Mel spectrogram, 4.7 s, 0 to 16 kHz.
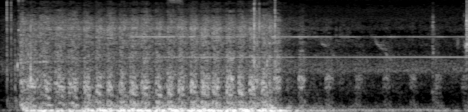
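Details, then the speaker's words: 1989 Toyota Supra MK3 Turbo cranking evenly for about three seconds without firing, then fuel pump whir; fresh 93 octane and Seafoam added, no spark found, about nine volts noted; crank no start. "hit a fuel pump why don't we not getting no spark"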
